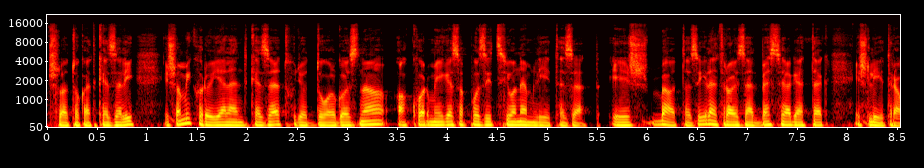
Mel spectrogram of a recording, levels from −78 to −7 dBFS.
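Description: No technical faults can be heard anywhere in the recording.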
